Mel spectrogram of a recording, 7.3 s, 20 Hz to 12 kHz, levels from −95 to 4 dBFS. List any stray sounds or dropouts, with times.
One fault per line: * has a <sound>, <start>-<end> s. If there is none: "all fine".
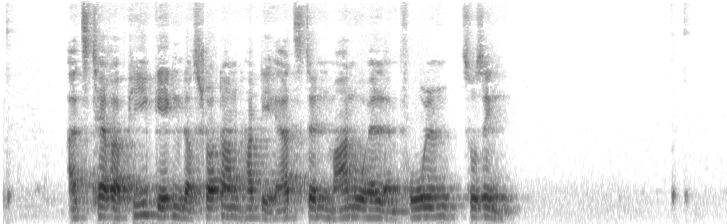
all fine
